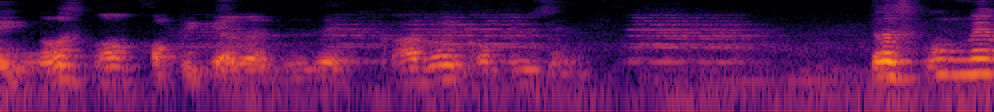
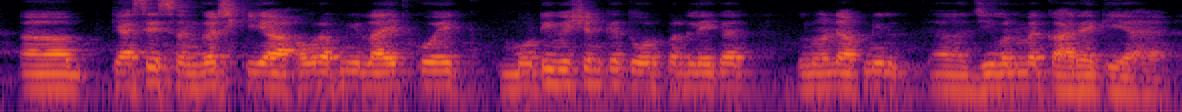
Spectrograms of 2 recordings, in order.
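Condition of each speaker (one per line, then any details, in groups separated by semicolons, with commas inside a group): Cerebral palsy; from birth, spasticity, muscle tightness; self-developed mudra to reduce spasticity
No condition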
